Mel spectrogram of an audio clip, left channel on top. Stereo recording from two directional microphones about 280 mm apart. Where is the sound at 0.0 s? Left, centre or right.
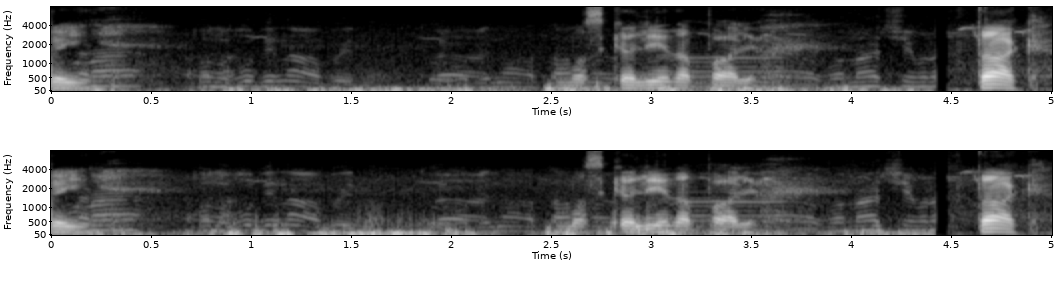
Centre.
